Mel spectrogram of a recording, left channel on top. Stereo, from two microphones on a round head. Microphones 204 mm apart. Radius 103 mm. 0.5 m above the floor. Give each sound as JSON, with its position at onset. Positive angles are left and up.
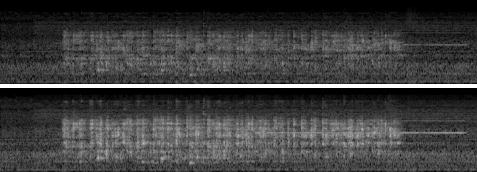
{"t": 0.6, "sound": "typing on a keyboard", "side_deg": -70, "distance_m": 0.6}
